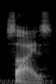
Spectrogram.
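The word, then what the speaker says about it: PSY·S: super close close next size that's how we pronounce it but it's sigh like psychology and then S size they're Japanese band the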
